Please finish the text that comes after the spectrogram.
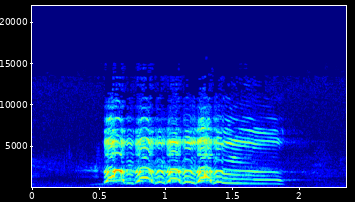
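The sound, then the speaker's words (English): A single loud, wavering squawk lasting over a second, nasal and harmonic like a squeezed rubber chicken toy, ending in a steady drawn-out wheeze before cutting off. “I'm holding a rubber chicken. And that's the sound the rubber chicken's making.”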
